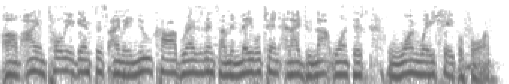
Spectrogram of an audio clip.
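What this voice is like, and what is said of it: Slight New York accent. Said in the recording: “do I detect a small New York accent? ... Absolutely. I'm a New Yorker through and through”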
